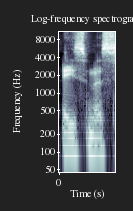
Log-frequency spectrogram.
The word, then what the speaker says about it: Abmas: in Max acemus uh spelled a b m a s but pronounced acemus and he was uh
